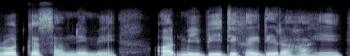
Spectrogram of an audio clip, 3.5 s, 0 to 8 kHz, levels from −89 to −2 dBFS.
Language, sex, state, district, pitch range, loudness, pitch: Hindi, male, Arunachal Pradesh, Longding, 110-125 Hz, -20 LUFS, 115 Hz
